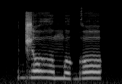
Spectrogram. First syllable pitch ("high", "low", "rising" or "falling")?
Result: high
